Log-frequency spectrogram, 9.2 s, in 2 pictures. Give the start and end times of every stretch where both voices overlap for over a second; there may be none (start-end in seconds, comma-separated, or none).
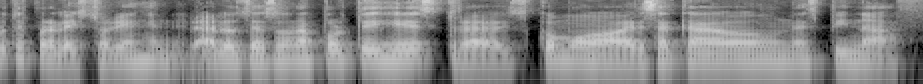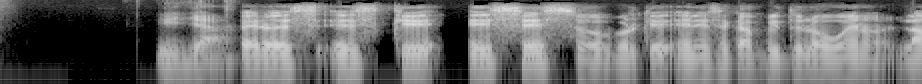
none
